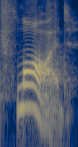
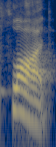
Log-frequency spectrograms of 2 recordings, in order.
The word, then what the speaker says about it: flawed: It sounds like flood, but listen to the difference. It's not the same. Flawed. Flood. Flawed. Flood.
